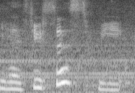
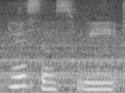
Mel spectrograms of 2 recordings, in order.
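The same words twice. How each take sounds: First: Tender. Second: Slow, much softer tender coo. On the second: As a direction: hush it down sweetly to the baby. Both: Acted. Mom cooing to baby.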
